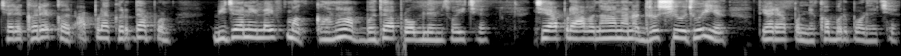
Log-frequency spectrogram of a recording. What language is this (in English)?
Gujarati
